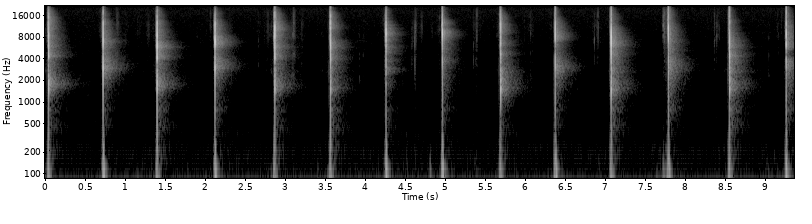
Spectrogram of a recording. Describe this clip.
Sound effects > Human sounds and actions
Series of finger snaps Recorded with Tascam Portacapture X6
